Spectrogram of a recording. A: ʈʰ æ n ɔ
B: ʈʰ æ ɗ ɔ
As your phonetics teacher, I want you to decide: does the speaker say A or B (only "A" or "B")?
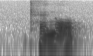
A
